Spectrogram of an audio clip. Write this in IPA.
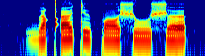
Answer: ɡ͡bøqʼøty pɔ ʃu ʃœ

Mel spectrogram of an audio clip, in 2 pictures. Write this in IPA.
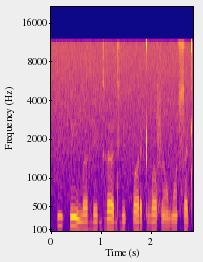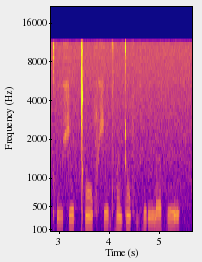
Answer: i k͡pĩmɜɦe ɡʱɜdʱĩʈ pʌɾʌʈ βʌfɭɔ̃vɔ̃ sʌʈkʼuʃe ǀʰɔ̃fʃedʱɔ̃ɭʈɔ̃f ɡʱʏŋ͡mɜ pʏ

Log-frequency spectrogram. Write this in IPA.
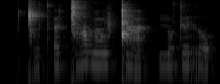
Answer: ɡ͡ǀotʔœ ɡ͡ǀa ðˤœ̃v ǃã | notøro

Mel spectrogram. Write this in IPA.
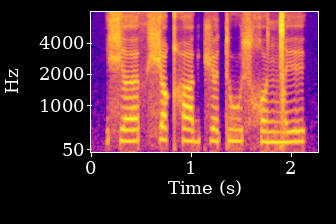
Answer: ɕɐːθ ɕʊqʰɐːɡt͡ʃœ tuːsχʊ ŋ͡ǀɪ

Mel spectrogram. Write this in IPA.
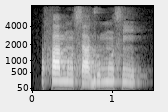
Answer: fa˦mũ˧ sa˨ɡu˧mũ˦ sĩ˦˨

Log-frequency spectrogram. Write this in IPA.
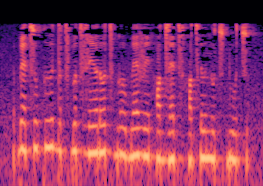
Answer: ɓɛt͡sukɯ dʌt͡sɠɤt͡szeə̯ ɾɤt͡s ɡɤʊ̯bɛ vehɒd͡zɛt͡s hɒt͡sɾɯ nut͡sɓut͡s

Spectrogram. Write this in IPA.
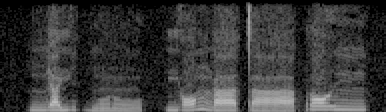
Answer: ɲa˦ji˦ɡ͡bũ˨ɾũ˨ | jɔ˨˦ŋaː˨taː˨ | ɾɔ˦ɣĩ˦

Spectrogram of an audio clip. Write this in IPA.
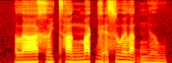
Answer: laː˨˦xə˨˦jt̪ʰa˧n ma˦˥k̚ɣɛ̰˧˥su˧ə̯la̰˧˨n ɲə̤˨˩w

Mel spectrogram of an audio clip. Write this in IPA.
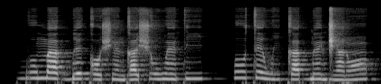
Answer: bo˦ma˦˨ ɡ͡bɛ˧ɡɔ˨ʃɛ̃˨ ɡa˧ʃo˦ wɛ̃˧ti˦ | o˦ tɛ˦˨wi˨ka˨˦ ɡ͡bɛ̃˧d͡ʒã˨ɾɔ̃˨˦

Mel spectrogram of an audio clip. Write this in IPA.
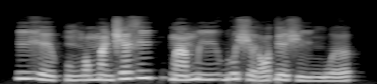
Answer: i˦ɣeː˨ kʷũ˨ŋɔ˧mã˧ d͡ʒɛ˦ziː˦kɡ͡bã˨˦ miː˦ ɡʷi˦ʃə˨ɾɔ˦ ɗe˧ʃiː˨ŋwə˨˦

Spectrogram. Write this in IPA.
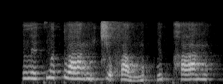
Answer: le˧kwə˦˥t̚vaː˧ŋḭ˧˥ t͡ɕə̰ː˧˨fa˧˩wnə˨˩p̚li˦˥p̚ ha˧ŋ

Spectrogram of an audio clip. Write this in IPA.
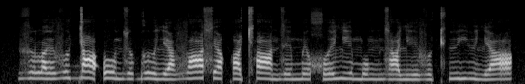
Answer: vylˠevɵ ɟɑ ʔonzɵ ɡɵlʲɑ vɑse qʷɑcʰɑnze meχʷelʲe moŋ nzɑlʲevɵ cʰy jylʲɑ

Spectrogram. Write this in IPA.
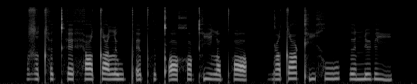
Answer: zˤətʰəkʰɛhɛ tˤɛlu pʼɛpʰəkʼɒ xɒkʼi lɒpʰɒ | ɡɛtˤɛ kʼixu | əniɽi

